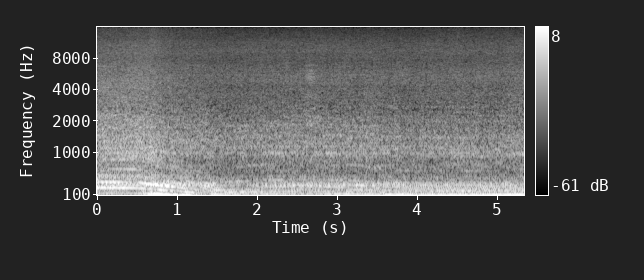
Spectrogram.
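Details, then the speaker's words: 2002 Acura TL-S with 317,000 miles, heard from inside the car while held at 2,000 rpm and turned lock to lock about five times to bleed air: a steady engine hum with no pump whine or fluid groan. The power steering pump sounds normal. "And from inside the vehicle, I don't hear any power steering fluid noise or any power steering pump noise. So that's good."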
